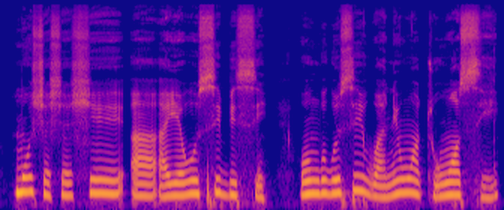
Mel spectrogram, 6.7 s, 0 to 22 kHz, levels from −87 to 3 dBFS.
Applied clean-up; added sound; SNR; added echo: none; none; none; none.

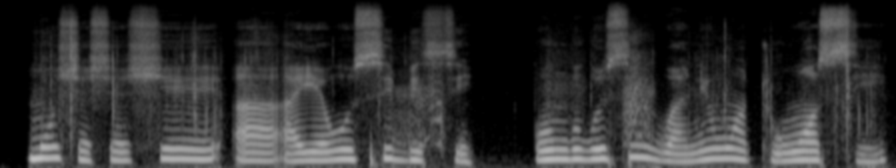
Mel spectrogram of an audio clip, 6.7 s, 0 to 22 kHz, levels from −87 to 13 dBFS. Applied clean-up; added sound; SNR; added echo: neural mask model RNNoise.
